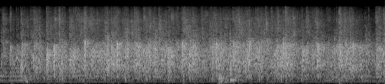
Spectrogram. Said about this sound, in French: Merci, vous pouvez les applaudir.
